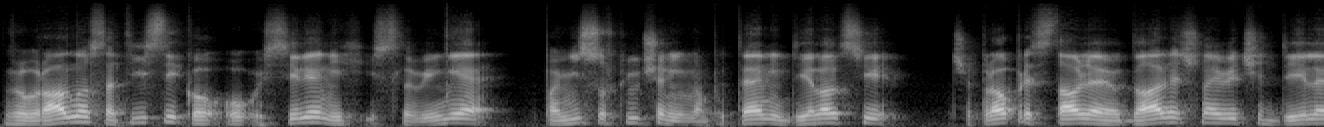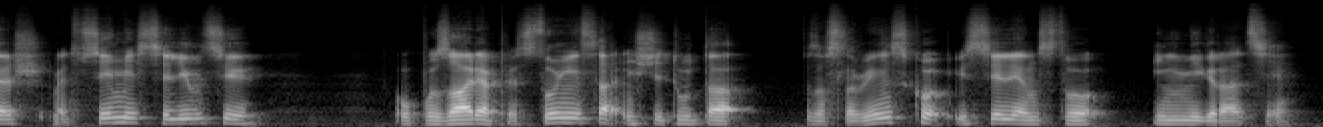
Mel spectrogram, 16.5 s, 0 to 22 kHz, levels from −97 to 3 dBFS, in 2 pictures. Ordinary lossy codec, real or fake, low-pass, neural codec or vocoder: none; fake; 19.8 kHz; autoencoder, 48 kHz, 32 numbers a frame, DAC-VAE, trained on Japanese speech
